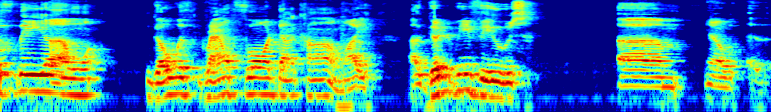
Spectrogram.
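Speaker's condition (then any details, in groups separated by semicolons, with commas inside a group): Cerebral palsy; present from birth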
